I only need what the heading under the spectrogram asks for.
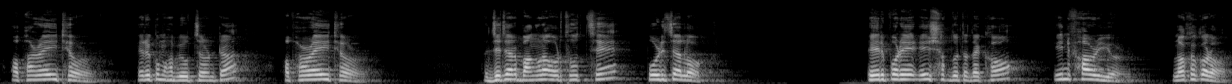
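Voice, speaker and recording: A man's voice: sits high, darkish tone. A man teaching English pronunciation in an online lesson, patiently spelling out words letter by letter.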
